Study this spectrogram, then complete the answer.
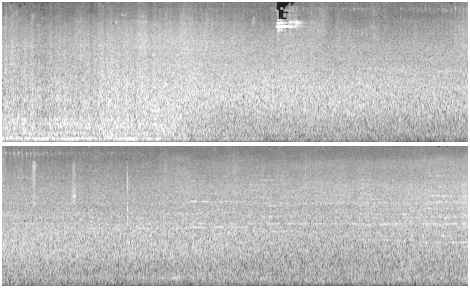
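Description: City traffic hums steadily in the distance.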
